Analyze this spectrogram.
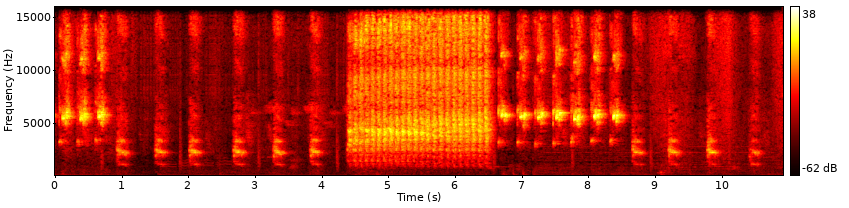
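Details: Long-tailed shrike song as training material for young birds: repeated short paired notes, high then lower, roughly twice a second, broken by a long harsh pulsed trill before the paired notes return.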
